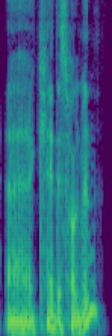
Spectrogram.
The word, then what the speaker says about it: Klädesholmen: We've up in Marstrand and Klädesholmen.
